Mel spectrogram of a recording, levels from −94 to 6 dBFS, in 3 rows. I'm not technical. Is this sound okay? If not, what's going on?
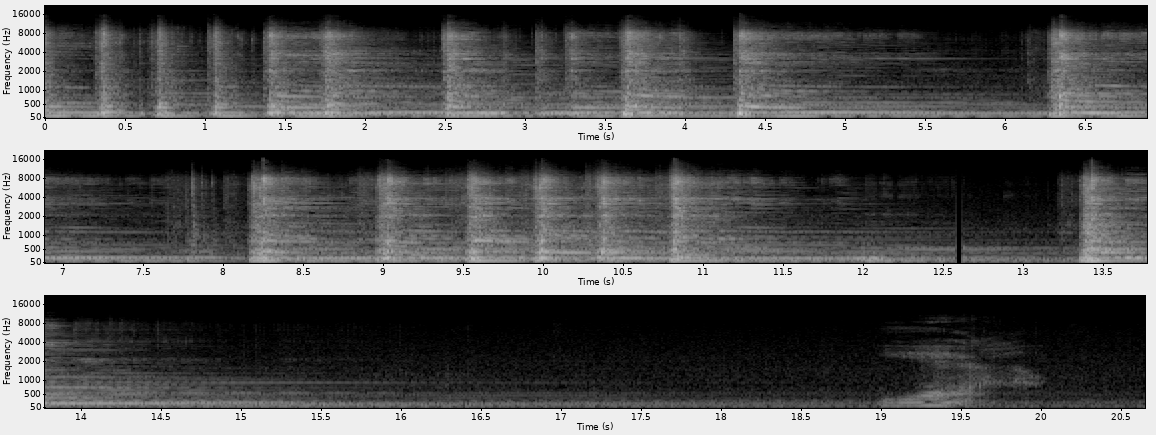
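No. From 12.59 to 12.64 s the sound cuts out, then resumes further along. This Bluetooth dropout likely comes from lost wireless packets.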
